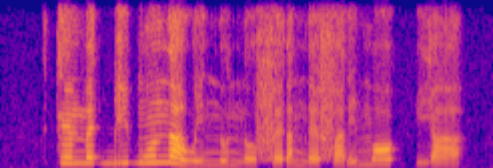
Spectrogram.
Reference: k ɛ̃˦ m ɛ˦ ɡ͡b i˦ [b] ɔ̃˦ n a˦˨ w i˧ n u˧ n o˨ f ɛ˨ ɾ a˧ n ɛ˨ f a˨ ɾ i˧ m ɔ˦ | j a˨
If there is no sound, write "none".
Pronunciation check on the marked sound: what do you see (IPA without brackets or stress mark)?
b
